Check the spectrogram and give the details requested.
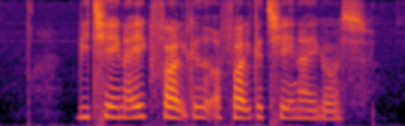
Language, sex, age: Danish, female, 30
